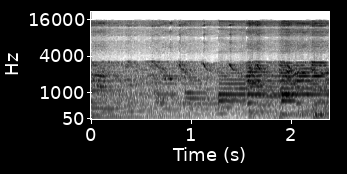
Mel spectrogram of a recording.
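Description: Two acoustic guitars playing a soft instrumental passage of Yucatecan trova, sustained plucked notes without voice.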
